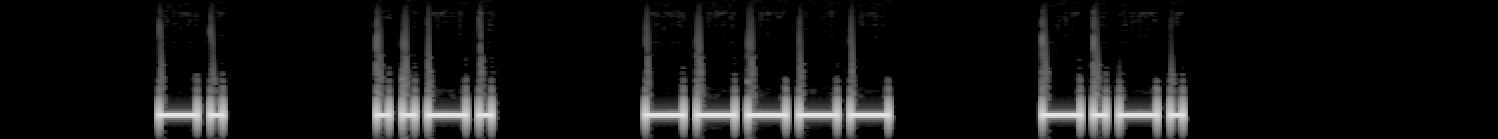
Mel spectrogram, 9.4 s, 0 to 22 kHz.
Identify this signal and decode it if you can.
Morse code, heard as a keyed tone, about 15 wpm, spaced as for 7 wpm, 700 Hz. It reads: NF0C
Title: USA Call Signs - 4 Characters - 4x Character Spacing - 15wpm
